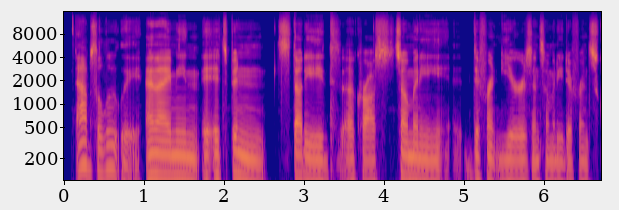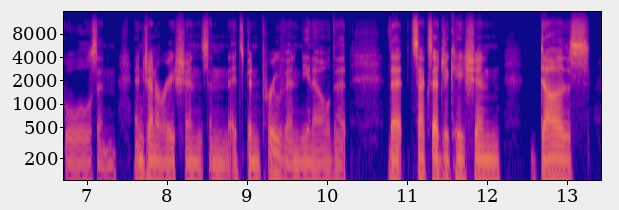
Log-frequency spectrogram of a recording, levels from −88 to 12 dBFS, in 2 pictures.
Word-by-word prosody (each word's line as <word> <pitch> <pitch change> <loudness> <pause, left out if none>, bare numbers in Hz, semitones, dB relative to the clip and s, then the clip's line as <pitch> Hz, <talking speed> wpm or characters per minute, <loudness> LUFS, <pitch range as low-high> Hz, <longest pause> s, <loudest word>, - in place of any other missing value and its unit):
Absolutely. 150 -2 -1
And, 120 +2 +6
I 115 -1 +7
mean, 110 -3 -3
i - - -3
it's 115 - +4
been 100 -7 -2 0.2
studied 100 -5 +1
across 95 -7 0
so 120 - +7
many 100 -3 -5 0.3
different - - -4
years 95 0 -2
and 90 +1 -5
so - - -1
many 95 0 -8
different 90 -1 -8
schools 90 +2 +1
and 80 -1 -14 0.2
and 95 0 -6
generations, 90 -2 -2
and 85 -2 -11
it's - - -4
been 90 - -6
proven, 90 -4 -7
you 90 +1 -7
know, 85 0 -9
that 85 -1 -11 0.5
that - - +1
sex - - +6
education 95 0 +1 0.5
does 100 -1 +5
95 Hz, 145 wpm, -25 LUFS, 90-105 Hz, 0.5 s, I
